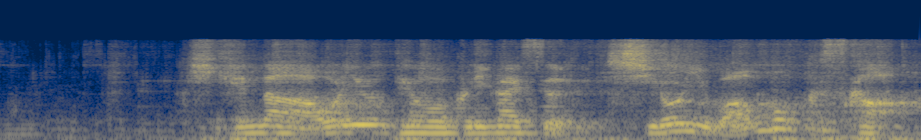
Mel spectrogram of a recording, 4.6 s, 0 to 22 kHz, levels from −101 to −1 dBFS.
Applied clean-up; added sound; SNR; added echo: neural separator model SepFormer DNS4.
